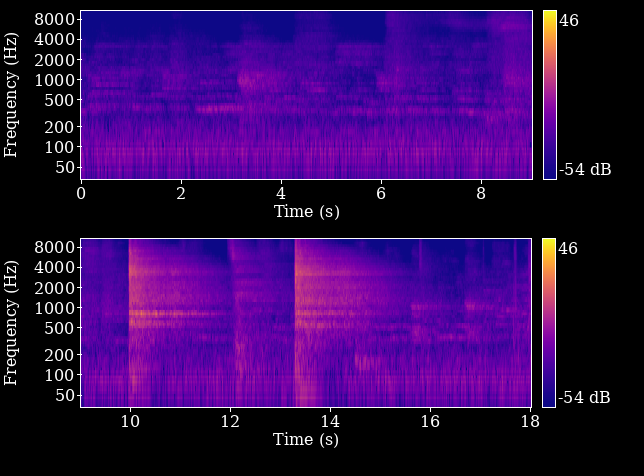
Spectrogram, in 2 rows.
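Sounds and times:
barbell clanging on floor: 10.0s - 11.9s.

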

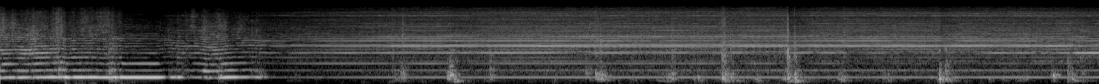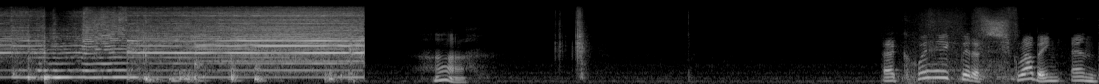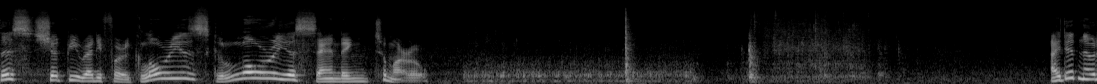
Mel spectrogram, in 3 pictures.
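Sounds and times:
electric power tool buzzing: 0.0s - 14.6s.

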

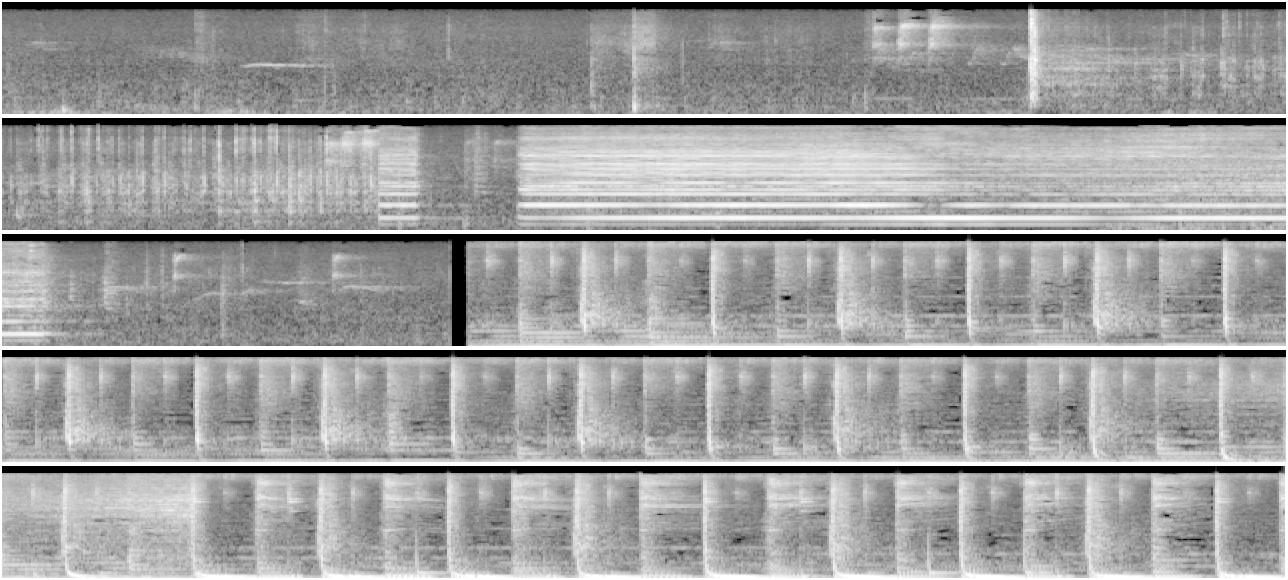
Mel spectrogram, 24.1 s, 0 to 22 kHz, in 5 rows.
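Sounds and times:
faint outdoor noise: 0.0s - 24.0s
horn blast: 6.2s - 9.9s.

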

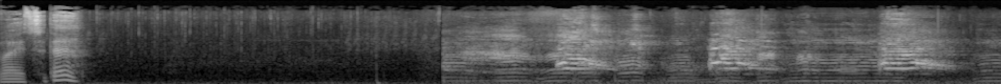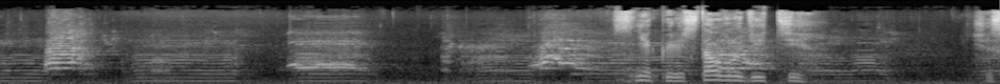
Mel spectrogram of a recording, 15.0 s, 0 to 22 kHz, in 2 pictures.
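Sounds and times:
geese honking: 3.3s - 14.5s.

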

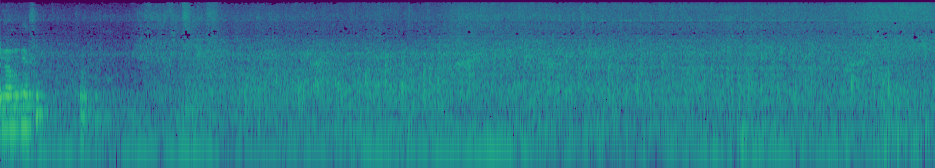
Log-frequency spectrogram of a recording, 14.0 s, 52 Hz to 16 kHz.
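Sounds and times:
oil bubbling and sizzling: 0.8s - 14.0s.

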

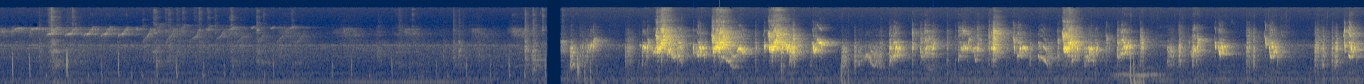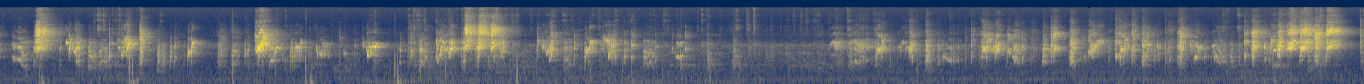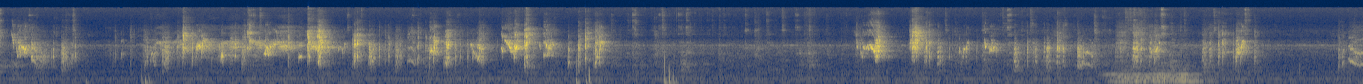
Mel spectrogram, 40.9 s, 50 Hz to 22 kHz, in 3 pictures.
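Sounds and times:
budgerigars warbling and chirping: 0.0s - 40.9s.

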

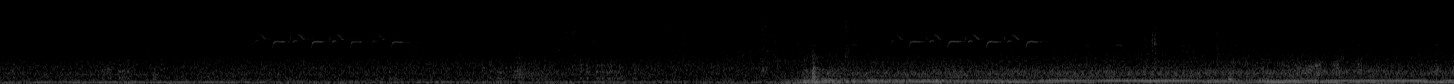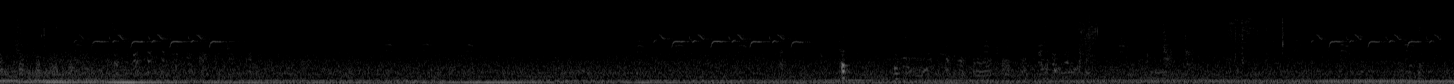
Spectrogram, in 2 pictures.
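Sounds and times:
birds chirping: 7.7s - 19.4s, 20.9s - 29.0s.

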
